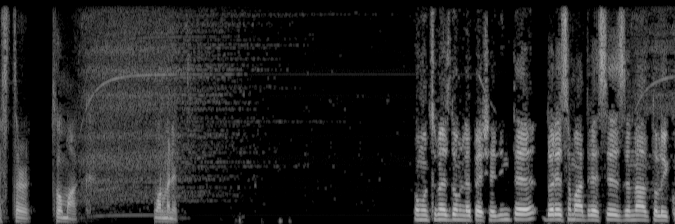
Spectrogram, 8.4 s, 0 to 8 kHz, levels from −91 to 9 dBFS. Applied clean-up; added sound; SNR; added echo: classical method spectral subtraction.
